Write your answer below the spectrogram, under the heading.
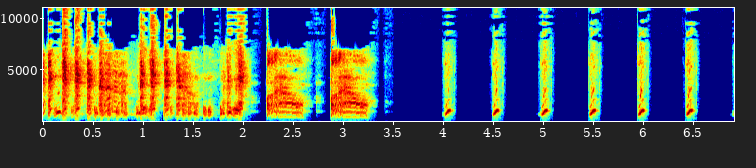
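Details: White-breasted waterhen (Amaurornis phoenicurus) giving harsh, rapid croaking grunts, then a steady series of short rising notes about twice a second; a call challenging a rival to fight, used as a lure for trapping.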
